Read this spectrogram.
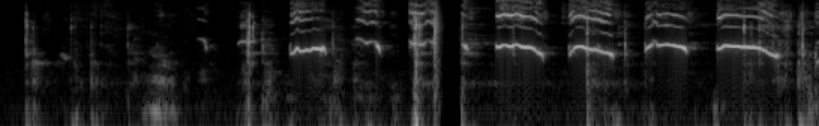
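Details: Cavalier King Charles Spaniel puppies playing in a house where they are raised. After some soft scuffles, a series of loud, high, whistle-like squeals repeats about twice a second, each arching up and then falling.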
